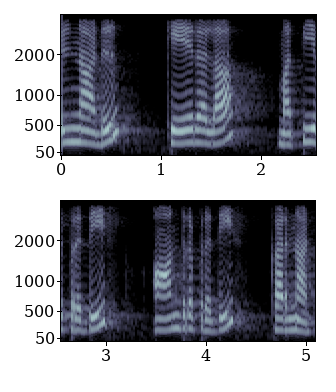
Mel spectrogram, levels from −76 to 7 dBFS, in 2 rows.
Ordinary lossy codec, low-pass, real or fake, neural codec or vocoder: none; 3.6 kHz; fake; codec, 16 kHz in and 24 kHz out, 1 kbps, XY-Tokenizer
